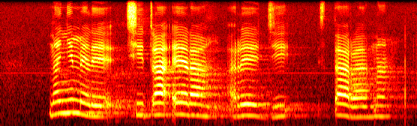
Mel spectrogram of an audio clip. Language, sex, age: Venda, female, 28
